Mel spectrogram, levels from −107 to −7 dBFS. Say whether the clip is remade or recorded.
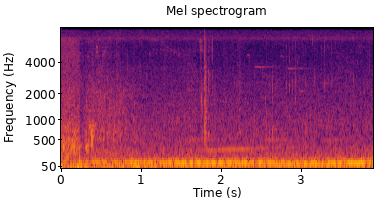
recorded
